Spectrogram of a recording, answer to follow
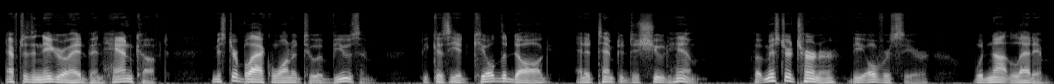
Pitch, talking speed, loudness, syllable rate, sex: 100 Hz, 180 wpm, -19 LUFS, 5.5 syllables/s, male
